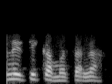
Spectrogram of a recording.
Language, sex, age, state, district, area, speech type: Gujarati, female, 45-60, Gujarat, Junagadh, rural, conversation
